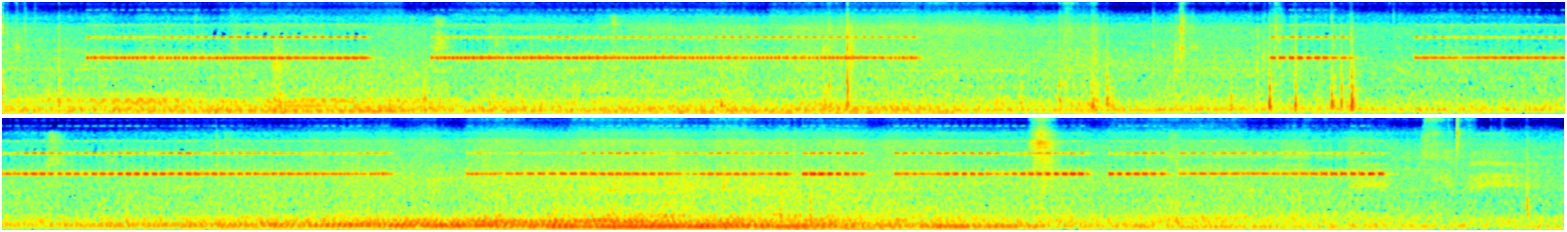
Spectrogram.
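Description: A handheld electrical tester's steady high beep, sounding in long stretches that cut out briefly several times, with a longer gap about nine seconds in, as it is worked along a laptop adapter's cable. Where the beep drops out marks the spot where the wire inside the cable is broken. Low handling noise and a few clicks sit under it.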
